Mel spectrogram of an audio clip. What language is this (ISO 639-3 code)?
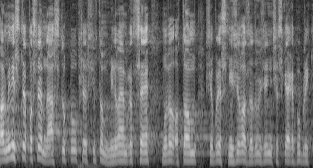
ces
